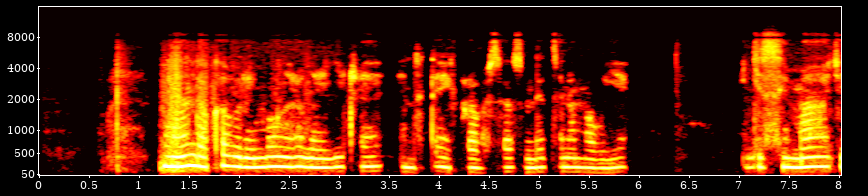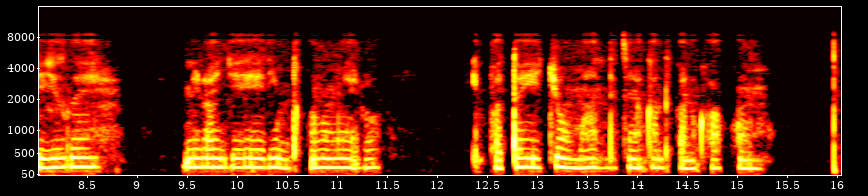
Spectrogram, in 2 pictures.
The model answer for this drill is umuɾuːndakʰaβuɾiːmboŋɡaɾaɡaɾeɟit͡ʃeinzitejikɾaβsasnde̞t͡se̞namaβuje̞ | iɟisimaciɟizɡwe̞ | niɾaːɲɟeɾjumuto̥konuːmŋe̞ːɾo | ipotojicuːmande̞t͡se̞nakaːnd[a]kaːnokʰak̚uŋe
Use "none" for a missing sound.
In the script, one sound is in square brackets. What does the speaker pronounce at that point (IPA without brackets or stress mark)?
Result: i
